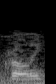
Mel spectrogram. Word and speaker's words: Crowley: in your life Croley to rhyme with Bowlings and the statements today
